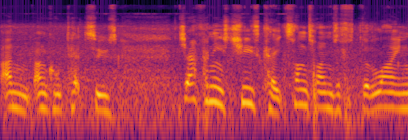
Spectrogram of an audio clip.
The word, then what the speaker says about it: Uncle Tetsu's: the uncle test use or uncle testes as I sometimes mispronounce it but uncle Tetsu's Japanese cheesecake sometimes the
